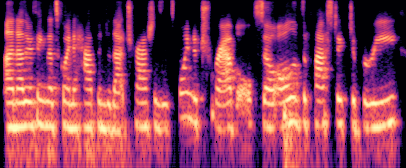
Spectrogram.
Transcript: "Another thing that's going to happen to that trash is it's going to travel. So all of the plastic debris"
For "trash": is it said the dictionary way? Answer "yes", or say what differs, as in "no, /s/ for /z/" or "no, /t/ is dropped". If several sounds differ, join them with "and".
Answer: yes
